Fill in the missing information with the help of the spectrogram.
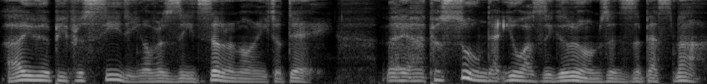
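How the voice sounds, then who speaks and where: A man voicing a solemn, secretive lynx priest with a quiet, breathy voice and a French-style accent. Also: medium pitch, normal speed, close to an everyday voice.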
